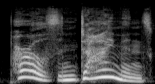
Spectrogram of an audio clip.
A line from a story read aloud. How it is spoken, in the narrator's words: cried the second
